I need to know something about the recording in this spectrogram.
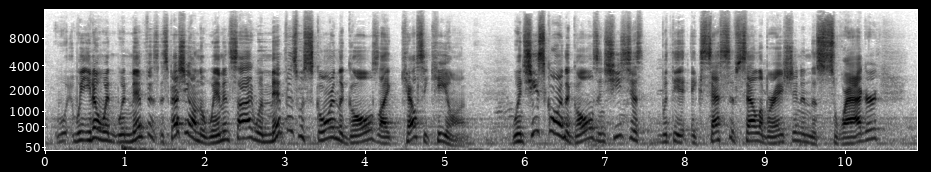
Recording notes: Live from Ivy Park Sports Bar and Grill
